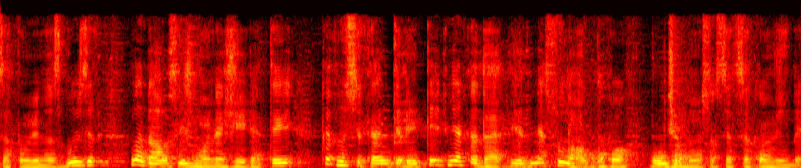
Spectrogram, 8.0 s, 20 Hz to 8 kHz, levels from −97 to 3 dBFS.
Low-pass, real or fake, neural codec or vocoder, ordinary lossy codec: 7.2 kHz; fake; codec, 44.1 kHz, 1.7 kbps, Pupu-Codec; MP3, 64 kbps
